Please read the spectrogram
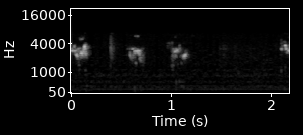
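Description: Faint bird chirps: three short, high chirps about half a second apart, over a faint steady hum.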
